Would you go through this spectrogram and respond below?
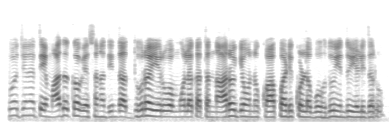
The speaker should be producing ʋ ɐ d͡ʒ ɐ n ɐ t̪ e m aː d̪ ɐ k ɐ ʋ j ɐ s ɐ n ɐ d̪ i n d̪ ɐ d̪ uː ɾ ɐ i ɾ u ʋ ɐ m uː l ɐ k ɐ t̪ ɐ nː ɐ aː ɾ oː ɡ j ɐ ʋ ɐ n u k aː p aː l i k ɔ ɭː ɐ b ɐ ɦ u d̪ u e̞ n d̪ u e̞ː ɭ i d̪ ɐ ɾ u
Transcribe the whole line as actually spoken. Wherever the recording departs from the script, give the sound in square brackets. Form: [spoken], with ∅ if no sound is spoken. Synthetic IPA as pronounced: ʋ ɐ d͡ʒ ɐ n ɐ t̪ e m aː d̪ ɐ k ɐ ʋ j ɐ s ɐ n ɐ d̪ i n d̪ ɐ d̪ uː ɾ ɐ i ɾ u ʋ ɐ m uː l ɐ k ɐ t̪ ɐ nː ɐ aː ɾ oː ɡ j ɐ ʋ ɐ [nː] u k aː p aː [ɽ] i k ɔ ɭː ɐ b ɐ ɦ u d̪ u e̞ n d̪ u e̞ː ɭ i d̪ ɐ ɾ u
